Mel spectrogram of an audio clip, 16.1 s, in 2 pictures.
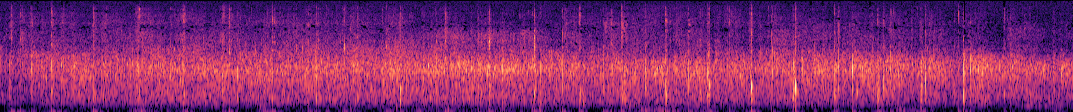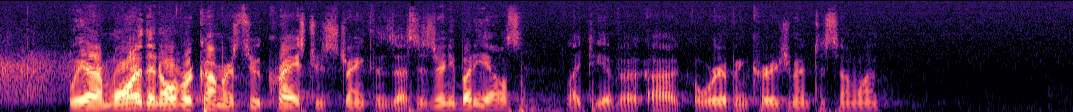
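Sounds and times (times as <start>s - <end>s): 
audience clapping: 0.0s - 9.0s
speech: 8.6s - 14.8s.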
